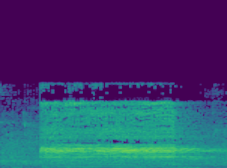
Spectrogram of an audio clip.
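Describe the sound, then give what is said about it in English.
A loud, harsh electronic buzzer at a court game blares in one sustained blast lasting about two seconds, sounded to clear players doing a shooting drill off the floor, then cuts off, over a faint background hum with no talking. “Buzzer is sounded a couple of times.”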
